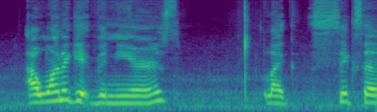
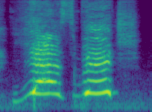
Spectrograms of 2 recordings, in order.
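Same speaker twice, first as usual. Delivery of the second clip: high, loud triumphant cheer; 11 semitones higher, 4 dB louder than usual. Real, not acted. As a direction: cheer for yourself. Celebrating her new tooth.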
